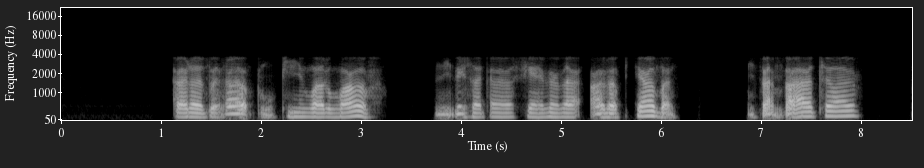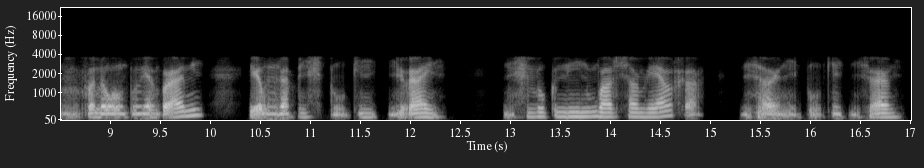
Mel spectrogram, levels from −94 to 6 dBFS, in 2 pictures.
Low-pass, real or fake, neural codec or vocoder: 3.6 kHz; fake; autoencoder, 44.1 kHz, a latent of 192 numbers a frame, MeloTTS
